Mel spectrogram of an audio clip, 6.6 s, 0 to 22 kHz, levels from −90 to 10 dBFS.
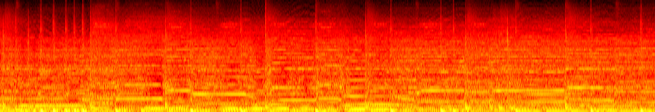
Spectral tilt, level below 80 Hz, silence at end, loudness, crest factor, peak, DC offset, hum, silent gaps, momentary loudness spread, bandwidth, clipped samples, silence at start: -5.5 dB/octave; -24 dBFS; 0 s; -20 LUFS; 14 dB; -4 dBFS; under 0.1%; none; none; 2 LU; 17 kHz; under 0.1%; 0 s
